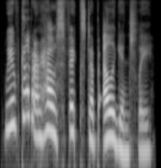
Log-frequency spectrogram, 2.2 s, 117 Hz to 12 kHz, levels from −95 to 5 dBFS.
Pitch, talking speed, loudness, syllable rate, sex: 280 Hz, 225 wpm, -17 LUFS, 6.7 syllables/s, female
